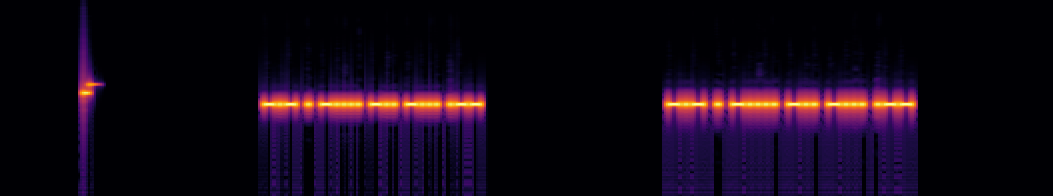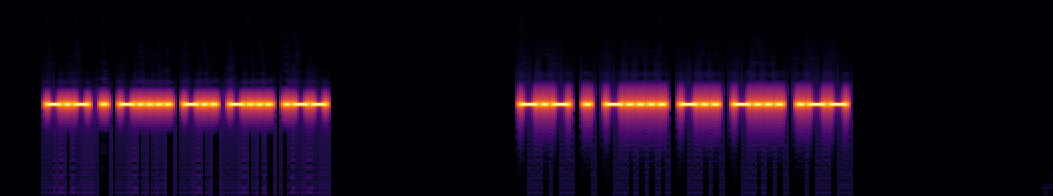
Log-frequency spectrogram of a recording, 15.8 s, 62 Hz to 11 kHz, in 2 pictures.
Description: Morse code, heard as a keyed tone, about 37 wpm, 700 Hz. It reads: KE6DBW KE6DBW KE6DBW KE6DBW
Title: Speed Racing - USA 2x3 Call Signs 30wpm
